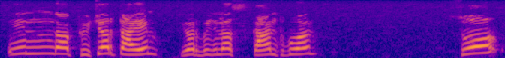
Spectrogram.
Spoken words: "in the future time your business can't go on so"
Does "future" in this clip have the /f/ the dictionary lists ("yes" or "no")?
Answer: no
